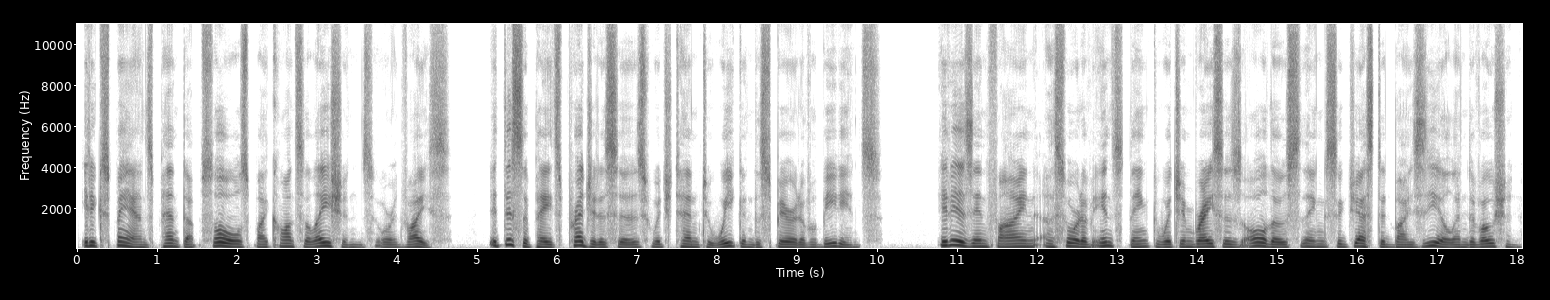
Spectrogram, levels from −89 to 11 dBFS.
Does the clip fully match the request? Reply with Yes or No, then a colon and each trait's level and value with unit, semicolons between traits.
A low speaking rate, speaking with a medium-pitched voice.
Yes: slow, 125 wpm; medium, 150 Hz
